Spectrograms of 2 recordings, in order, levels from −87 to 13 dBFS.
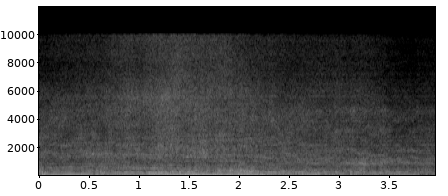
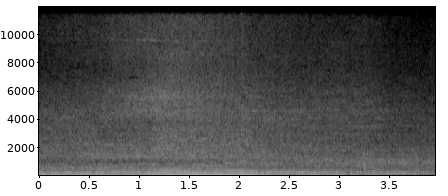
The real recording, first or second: second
